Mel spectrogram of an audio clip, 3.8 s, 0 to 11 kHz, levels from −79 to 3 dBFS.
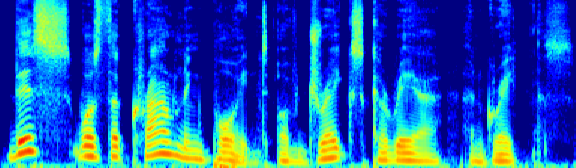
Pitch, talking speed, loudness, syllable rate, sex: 120 Hz, 155 wpm, -21 LUFS, 3.9 syllables/s, male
